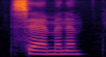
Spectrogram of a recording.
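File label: "sèmene", female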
